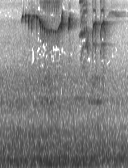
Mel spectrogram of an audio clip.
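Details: Orange-headed thrush, a caged bird, song played to coax silent birds into singing: a high, rapid run of trilled whistled notes sliding downward, followed by a few quick chirps over faint low background hum.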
